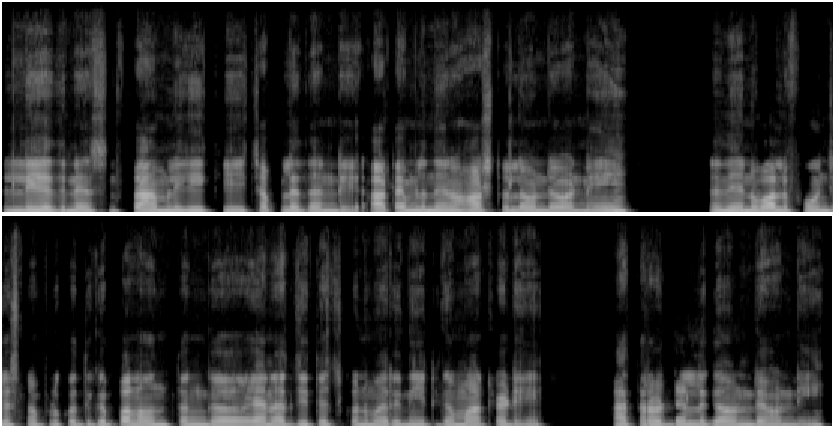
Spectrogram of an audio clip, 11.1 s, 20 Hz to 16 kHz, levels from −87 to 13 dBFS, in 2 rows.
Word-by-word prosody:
లేదు. 120 -3 +5
నేను 105 0 +1
అస్ 110 - -9 0.2
ఫ్యామిలీకి 115 0 +3 0.2
చెప్పలేదండి. 100 -3 -2 0.2
ఆ - - +8
టైంలో 115 +5 +2
నేను 110 -3 +2
హాస్ట‌లులో 110 +1 0
ఉండేవాడిని. 100 +1 -1 0.9
నేను 120 0 +3
వాళ్ళు 120 0 +5
ఫోను 120 +1 -1
చేసినప్పుడు, 125 0 -4
కొద్దిగా 115 -1 -3
బలవంతంగా 115 +2 +1 0.3
ఎనర్జీ 110 +3 0
తెచ్చుకొని 115 +1 -4
మరి 105 -1 -2
నీట్‌గా 115 +2 -3
మాట్లాడి, 105 -3 -1 0.6
ఆ - - +3
తర్వాత 120 0 +2
డల్‌గా 110 0 0
ఉండేవాడిని. 100 +1 -3
110 Hz, 135 wpm, -25 LUFS, 105-120 Hz, 0.9 s, ఆ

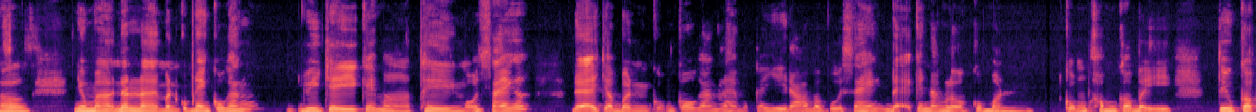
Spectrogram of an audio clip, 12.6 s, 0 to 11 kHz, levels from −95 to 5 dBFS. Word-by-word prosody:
hơn. 185 0 +3 0.5
Nhưng 200 0 +6
mà 150 -5 +4
nên 180 +1 +6
là 155 -3 +5
mình 155 0 0
cũng 160 +7 -2
đang 210 -4 +4
cố 215 +4 0
gắng 230 +5 +1 0.4
d 210 - -12
duy 210 +2 +3
trì 160 -5 +5
cái 220 +3 0
mà 185 -11 -3
thiền 165 -5 0
mỗi 185 +9 -2
sáng 230 +3 +1
á, 300 - +1 0.5
để 330 -7 +6
cho 225 0 0
bình 170 -5 -4
cũng 190 +6 -11
cố 225 +2 -4
gắng 225 +2 -7
làm 175 -9 -8
một 150 - -16
cái 230 +2 -7
gì 190 -6 -2
đó 165 +9 -4
vào 200 -6 -3
buổi 160 +3 -4
sáng 220 +6 -3
để 330 - -2
cái 235 0 -2
năng 220 -3 -2
lượng 155 -5 0
của 185 - -4
mình 155 -7 -3 0.3
cũng 195 - -1
không 200 -2 0
có 220 +2 +1
bị 200 -3 0 0.5
tiêu 230 -1 +6
cực 195 -6 +3
195 Hz, 215 wpm, -21 LUFS, 165-225 Hz, 0.5 s, Nhưng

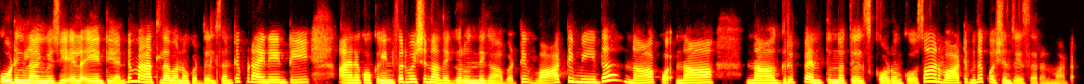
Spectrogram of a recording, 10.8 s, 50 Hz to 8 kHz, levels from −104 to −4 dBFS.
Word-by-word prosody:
Coding 235 -3 +7
language 205 -1 +2
ఎలా 205 - +3
ఏంటి 195 -1 0
అంటే, 265 - -3
మ్యాథ్‌ల్యాబ్ 240 -4 +3
అని 205 -1 0
ఒకటి 200 -2 -7
తెలుసంటే 200 +3 -5
ఇప్పుడు 310 -3 -2
ఆయన 250 -1 +1
ఏంటి? 245 0 -4 0.5
ఆయనకు 235 0 +2
ఒక 240 - -2
ఇన్ఫర్మేషన్ 285 +3 +1
నా - - +3
దగ్గర 210 +1 -2
ఉంది 215 +1 +2
కాబట్టి, 175 +8 -6 0.2
వాటి 280 - +1
మీద 265 +3 -2 0.3
నాకు 240 +2 0 0.2
నా 225 +1 +3 0.6
నా 220 - +5 0.2
గ్రిప్ 255 +3 -1
ఎంతుందో 225 0 0
తెలుసుకోవడం 195 0 -2
కోసం 180 - -3
ఆయన 325 -3 0
వాటి 230 +5 0
మీద 310 - -1
క్వశ్చన్స్ 215 -7 -2
వేశారన్నమాట. 160 -3 -12
225 Hz, 185 wpm, -22 LUFS, 200-250 Hz, 0.6 s, Coding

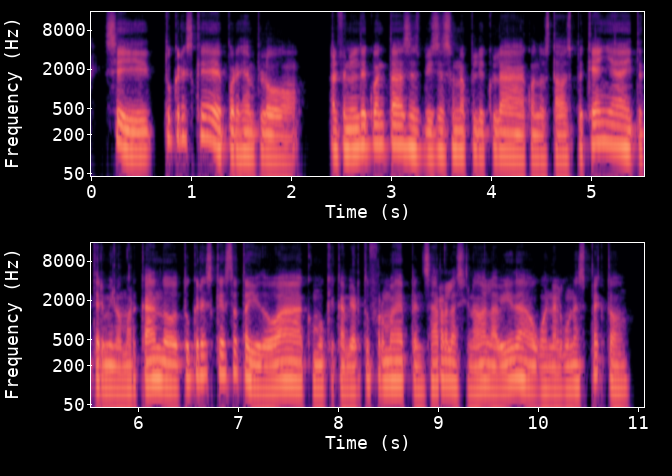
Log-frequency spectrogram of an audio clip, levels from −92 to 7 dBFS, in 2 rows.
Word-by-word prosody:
Sí, 110 -6 +2
¿tú 180 - -5
crees 180 -3 -1
que, 185 -4 +2
por 115 -1 0
ejemplo, 100 -4 0 0.2
al 120 - -1
final 120 +2 +2
de 140 - +4
cuentas, 140 -1 +1
es 120 -3 +1
viste 110 +1 -2
una 115 -1 -1
película 110 -3 0
cuando 100 -1 -2
estabas 100 +3 -3
pequeña, 145 -2 +1
y - - 0
te 105 - -7
terminó 105 -3 0
marcando? 110 +1 +2
¿Tú 130 - -2
crees 145 +1 -1
que 150 - 0
esto 155 +2 -2
te 140 - -1
ayudó, 100 -2 +3
a 115 -1 +4
como 100 0 -3
que - - -12
cambiar 95 -1 -2
tu 120 - -6
forma 120 +1 0
de 120 - +1
pensar 110 +1 -4
relacionado 110 -3 0
a - - 0
la 100 -3 0
vida, 120 +4 +2
o, 95 0 -1
en 95 - -3
algún 100 +2 -2
aspecto? 105 -3 -4
110 Hz, 235 wpm, -25 LUFS, 100-125 Hz, 0.2 s, de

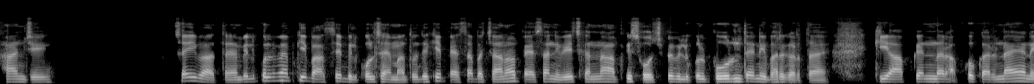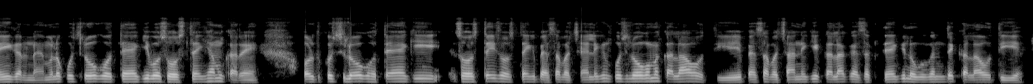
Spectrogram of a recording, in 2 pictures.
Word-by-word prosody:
हाँ 125 0 -1
जी। 115 0 -3 1.2
सही 170 +1 +1
बात 105 -8 -1
है। 110 - +1
बिल्कुल, 140 +7 -1
मैं 180 - +2
आपकी 175 0 0
बात 120 - +2
से 150 - 0
बिल्कुल 125 -1 0
सहमत 110 -3 0
हूँ। 115 - -2
देखिए 125 +7 +1
पैसा 115 +2 -1
बचाना 125 +2 +1
और 150 - +3
पैसा 115 +3 +1
निवेश 120 -1 +1
करना 125 +1 -1
आपकी 125 +3 +1
सोच 115 -3 +3
पे 135 - +4
बिल्कुल 125 +1 0
पूर्णतः 135 +2 +4
निर्भर 120 -3 +1
करता 100 -2 -1
है 100 - -3 0.5
कि 135 - +4
आपके 120 +3 -1
अंदर 130 -1 0
आपको 145 - -1
करना 120 +2 0
है 140 - +2
या 145 - +3
नहीं 120 0 +3
करना 105 -4 -2
है, 100 - -6
मतलब 120 +3 -1
कुछ 135 -2 -3
लोग 135 0 +4
होते 130 0 +1
हैं 130 - +3
कि 140 - +1
वो 135 0 +4
सोचते 120 0 +2
हैं 125 - -1
कि - - -1
हम 145 +1 +1
करें 105 -1 +1 0.5
और 125 - +3
तो - - -15
कुछ 140 -2 +1
लोग 140 +1 +3
होते 130 0 -1
हैं 135 -1 +1
कि 140 +1 0 0.2
सोचते 125 +2 +2
ही 145 - +1
सोचते 125 -2 -1
हैं 125 0 -2
कि - - -21
पैसा 110 +2 -1
बचाएँ, 110 0 -2
लेकिन 130 +4 -2
कुछ 140 0 -2
लोगों 140 +1 +4
में 150 0 0
कला 130 +1 +1
होती 120 -7 -2
है, 110 - +2
पैसा 115 0 0
बचाने 115 +1 -1
की 135 +2 0
कला 125 0 0
कह 120 -1 -2
सकते 120 +1 -3
हैं 120 0 +2
कि 140 - -2
लोगों 115 -3 0
के 120 - 0
अंदर 120 - -3
एक - - -10
कला 105 0 0
होती 110 -2 -1
है। 100 - -1
125 Hz, 250 wpm, -23 LUFS, 115-135 Hz, 1.2 s, पे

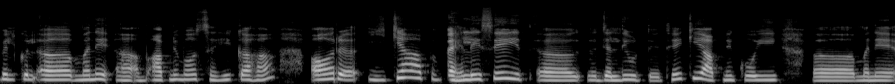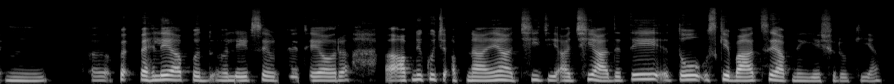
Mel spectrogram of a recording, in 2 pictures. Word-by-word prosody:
बिल्कुल 225 -1 -1
अ, 215 0 +4
मने 225 +3 +2
अ, 190 -5 -3
ब 180 0 -6
आपने 215 +3 -3
बहुत 230 0 -2
सही 205 0 -3
कहा 210 0 +1 0.5
और 245 +3 +3 0.3
ई 200 -1 -3
क्या 310 +1 +4
आप 295 0 -1
पहले 215 +1 +3
से 275 +2 +1
इत 240 -1 -6
अ, 195 - -4
अ, 185 0 0
जल्दी 195 +3 +2
उठते 180 -4 -8
थे 240 +2 +1
कि 280 - +1
आपने 205 +2 -5
कोई 200 0 +1 0.5
अ, - - -1 0.5
मने 185 0 0 0.2
उम, 170 -1 -3
अ, 185 0 -13
प - - +2
पहले 205 +1 +5
आप 195 0 -8
द 185 0 -3
लेट 180 0 +1
से 200 +2 -1
उठते 180 0 -5
थे 185 -1 +2
और 180 0 +1
अ, 190 - -2 0.4
आपने 185 +4 +2
कुछ 230 -1 -1
अपनाया 180 +3 +2
अच्छी 200 +4 -4
ची 190 - 0
अच्छी 180 +7 -1
आदतें 225 +8 +1
तो 215 +1 +6
उसके 215 - +2
बाद 175 +1 +3
से 220 - +5
आपने 170 -1 -6
ये 160 - -4
शुरू 160 -3 -9
किया? 170 +1 -9
195 Hz, 180 wpm, -24 LUFS, 180-215 Hz, 0.5 s, तो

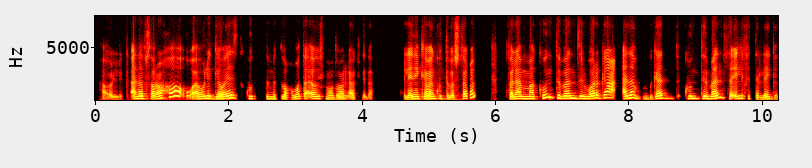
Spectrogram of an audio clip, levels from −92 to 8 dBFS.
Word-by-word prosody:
هاقول 140 - -9
لِك، - - -21
أنا 205 +5 +3
بصراحة 215 - 0 0.2
وأول 200 +5 +2
الجواز 215 +4 +2
كنت 205 0 -6
متلخبطة 180 +2 -3
أوي 195 +2 +1
في 200 -3 -13
موضوع 165 +2 -3
الأكل 170 - -6
ده، - - -12 0.5
لإن 170 +4 +2
كمان 185 0 +1
كنت 210 -4 -5
باشتغل، 205 - 0 0.5
فلمّا 195 +2 +3
كنت 265 +8 -1
بانزل 220 -2 +3
وأرجع 255 +7 +2
أنا 240 +2 +3
بجد 205 +6 -1 0.2
كنت 215 0 0
بانسى 230 +7 +2
إيه - - 0
اللي 225 +3 -2
في 215 - -12
التلاجة، 170 -2 -6
205 Hz, 170 wpm, -14 LUFS, 180-225 Hz, 0.5 s, أنا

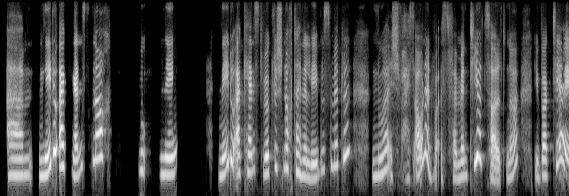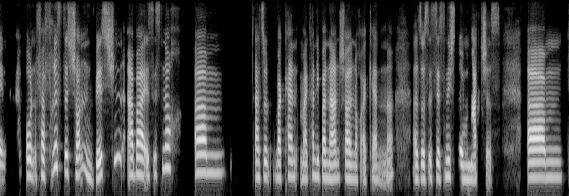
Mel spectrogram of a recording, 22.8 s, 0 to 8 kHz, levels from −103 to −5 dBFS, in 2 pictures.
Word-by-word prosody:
Ähm, 215 0 0
ne, 210 +2 +6
du 275 - +12
erkennst 320 0 +5
noch. 440 +3 +5 0.6
Du 270 -1 -5 0.3
ne. 225 0 +4 0.9
Ne, 220 - +2
du 415 - +6
erkennst 245 +1 +1
wirklich 245 +7 -1
noch 300 -1 -1
deine 240 -7 -1
Lebensmittel, 285 - -3 0.5
nur 215 +8 -2
ich - - -11
weiß - - -13
auch - - +3
nicht, - - -4
was - - -5
es - - -14
fermentiert's 215 - +2
halt, - - +1
ne, 365 - -4 0.3
die 200 - -6
Bakterien, 205 -3 +1 0.4
und 210 -2 -2
verfrisst 290 +10 -4
es 245 -1 -3
schon 220 +1 -1
'n 200 - -8
bisschen, 235 - -2 0.2
aber 220 -1 +1
es 210 - -8
ist 230 +4 -12
noch 305 0 -5 0.3
ähm, 245 0 0 0.6
also, 195 0 -4
man 185 -1 -2
kann 200 -1 -4
man - - -5
kann 215 -1 -8
die 205 - -4
Bananenschalen 180 -1 -2
noch 165 -1 -10
erkennen, - - -9
ne? - - -9 0.3
Also, 175 +1 -5
es 170 -1 -4
ist - - -9
jetzt 185 +2 -5
nicht 205 -1 -6
so 180 - +2
Matsches. 170 - -6 0.5
Ähm, 195 0 +2
215 Hz, 145 wpm, -21 LUFS, 195-270 Hz, 0.9 s, du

